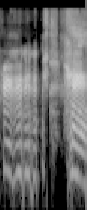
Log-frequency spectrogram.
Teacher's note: You sound like the influencer vocal fry, when they're all nasally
